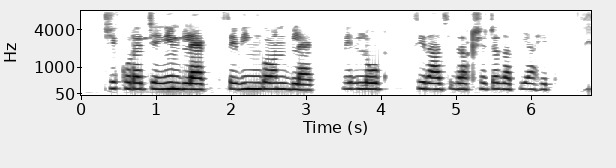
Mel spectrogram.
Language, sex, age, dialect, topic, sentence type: Marathi, female, 25-30, Varhadi, agriculture, statement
